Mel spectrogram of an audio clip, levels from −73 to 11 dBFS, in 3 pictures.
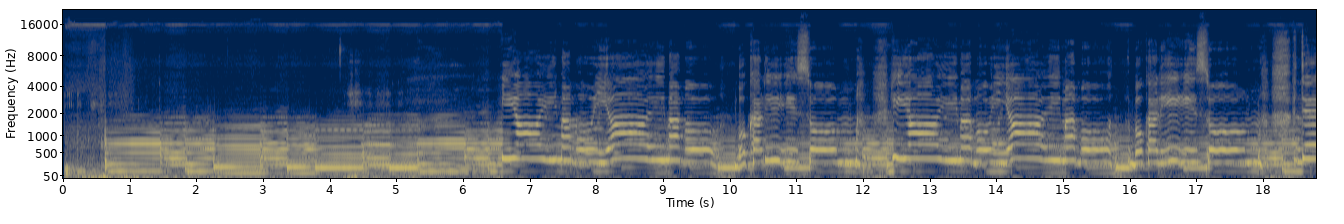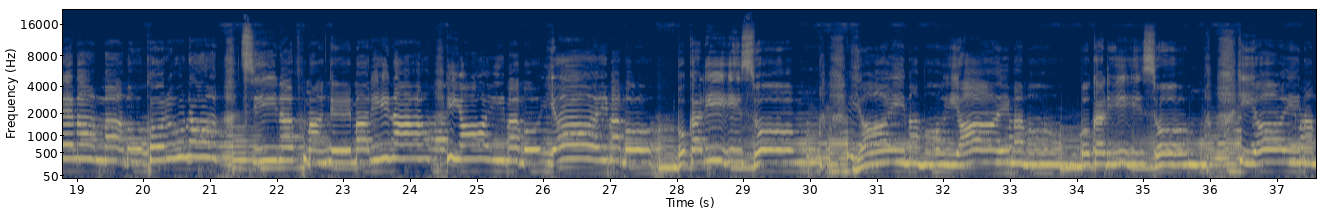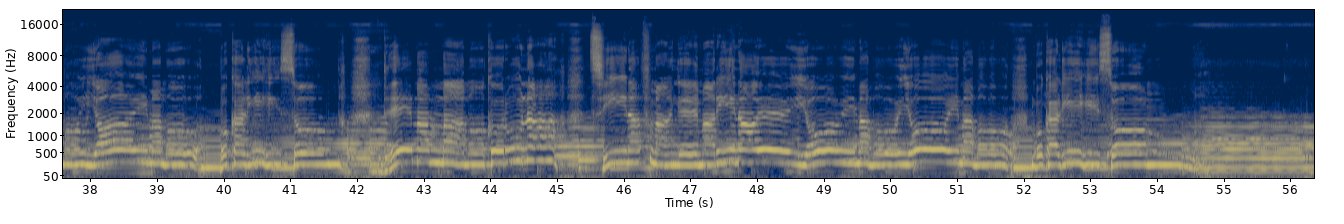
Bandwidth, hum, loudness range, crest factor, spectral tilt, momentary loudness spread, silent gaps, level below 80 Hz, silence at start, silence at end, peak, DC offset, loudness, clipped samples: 17 kHz; none; 1 LU; 14 dB; -6 dB/octave; 3 LU; none; -42 dBFS; 0 s; 0 s; 0 dBFS; under 0.1%; -15 LUFS; under 0.1%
